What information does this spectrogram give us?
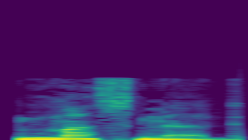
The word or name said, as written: musnud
